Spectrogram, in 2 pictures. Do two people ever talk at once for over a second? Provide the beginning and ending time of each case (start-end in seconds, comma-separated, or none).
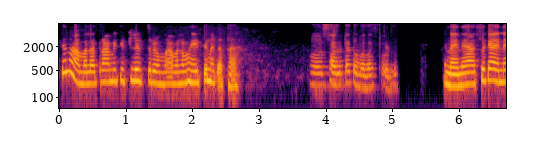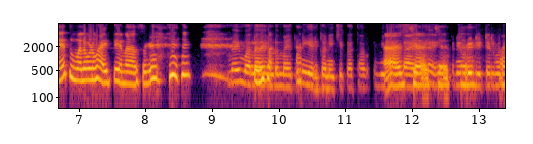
11.6-12.9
